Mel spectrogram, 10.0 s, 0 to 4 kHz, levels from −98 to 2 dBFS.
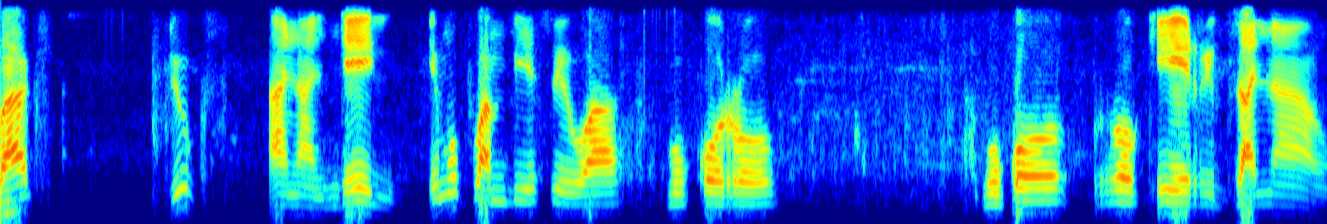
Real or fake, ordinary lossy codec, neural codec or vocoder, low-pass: real; none; none; 3.6 kHz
